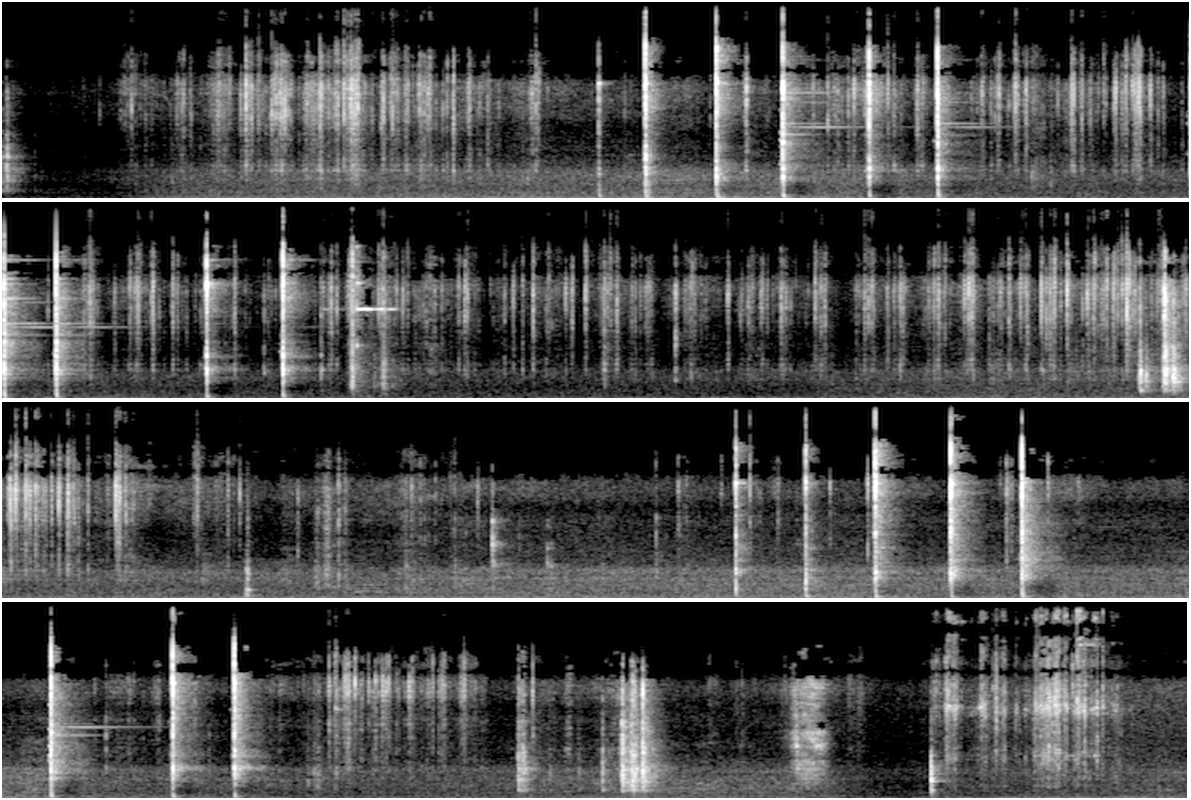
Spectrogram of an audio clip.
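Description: Irregular sharp taps and clinks of a hammer and small metal fittings during handwork on wooden loom shuttles: some quick runs of strikes, other knocks single and spread apart, over a steady low hum.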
